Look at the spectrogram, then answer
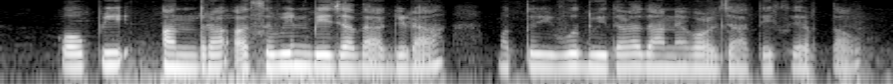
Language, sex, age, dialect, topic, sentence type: Kannada, female, 41-45, Northeastern, agriculture, statement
